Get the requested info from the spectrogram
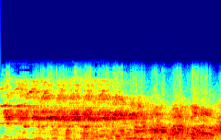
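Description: A loud, high, quavering horse whinny in a break in the band's music, sliding down in pitch near the end.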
